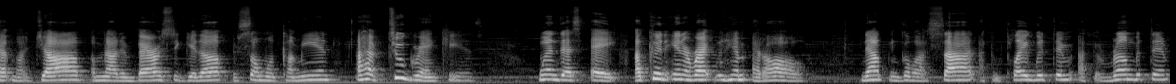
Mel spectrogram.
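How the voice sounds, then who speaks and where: Over faint music in the background, a woman speaks at a moderate pace with ordinary pitch variation. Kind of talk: interview answer. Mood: happy, grateful. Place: office.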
